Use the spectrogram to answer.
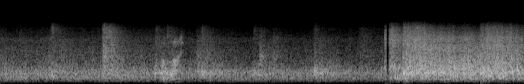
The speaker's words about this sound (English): Hearing the shots, everyone presses themselves against the wall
